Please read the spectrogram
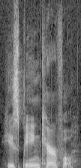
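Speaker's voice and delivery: ordinary talk, nothing marked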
